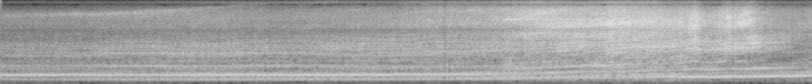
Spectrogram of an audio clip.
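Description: A high-performance car engine held at steady revs, then revving up with its pitch climbing over the last three seconds, with a rising hiss on top.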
